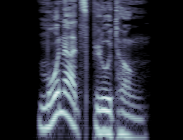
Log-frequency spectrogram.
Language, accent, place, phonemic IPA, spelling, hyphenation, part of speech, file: German, Germany, Berlin, /ˈmoːna(ː)tsˌbluːtʊŋ/, Monatsblutung, Mo‧nats‧blu‧tung, noun, De-Monatsblutung.ogg
- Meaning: menstruation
